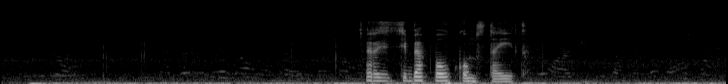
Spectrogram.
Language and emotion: Russian, neutral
